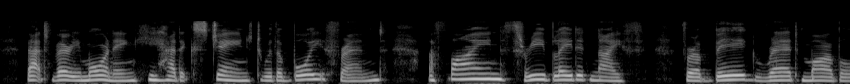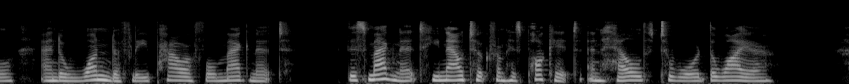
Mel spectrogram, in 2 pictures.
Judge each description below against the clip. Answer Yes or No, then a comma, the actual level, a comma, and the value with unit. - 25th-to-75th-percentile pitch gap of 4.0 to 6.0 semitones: No, average, 3.1 semitones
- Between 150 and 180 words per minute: No, slow, 135 wpm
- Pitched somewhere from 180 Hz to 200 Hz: Yes, medium, 185 Hz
